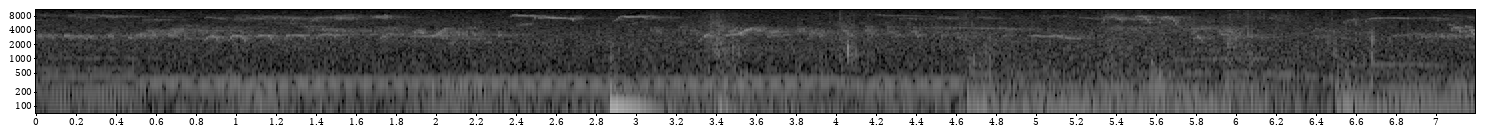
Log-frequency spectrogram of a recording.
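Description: Small birds chirping and singing over soft background music of held chords, with one sharp click about three seconds in.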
